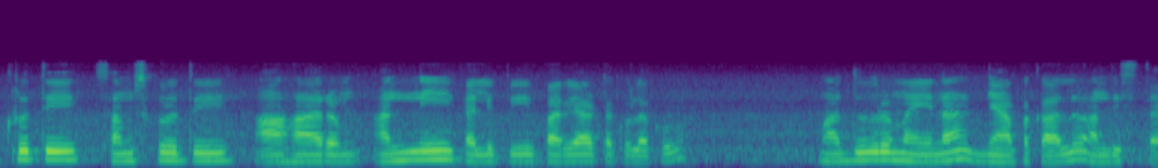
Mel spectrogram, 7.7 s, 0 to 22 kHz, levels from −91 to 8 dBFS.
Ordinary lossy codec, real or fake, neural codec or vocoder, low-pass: none; real; none; 5.4 kHz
